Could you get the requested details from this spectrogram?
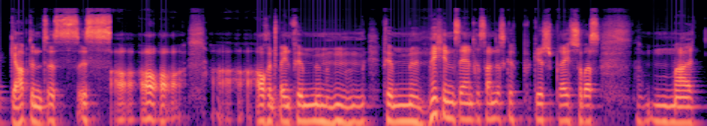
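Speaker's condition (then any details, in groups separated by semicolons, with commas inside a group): Stuttering; developmental, lifelong, possibly inherited, father stuttered, brother fluent, logopedic speech therapy, constant since second grade; frequent word and part-word repetitions, many fillers Äh, broken-off words; repeated sounds, repeated words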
